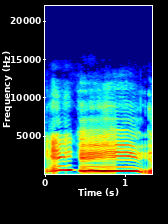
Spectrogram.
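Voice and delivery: very high-pitched squeak; tiny squeaky high squeal. Shown as a demonstration. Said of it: "like, squeaky pitched, 'cause that could get annoying".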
